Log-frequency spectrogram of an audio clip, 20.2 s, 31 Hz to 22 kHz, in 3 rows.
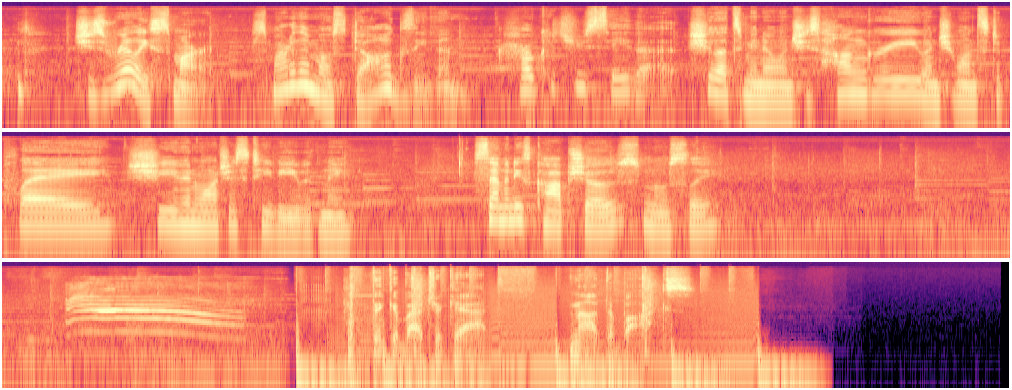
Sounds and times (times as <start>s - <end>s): Music: 0.0s - 19.0s
Meow: 13.8s - 15.2s
Speech: 15.8s - 18.0s.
